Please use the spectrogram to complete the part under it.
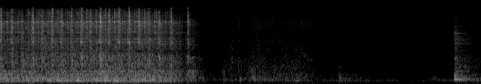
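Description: A sewing machine stitches a designer one-piece jacket with a fast, close rattling run lasting about two seconds, then stops, followed by quieter handling noises and a brief restart at the end.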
